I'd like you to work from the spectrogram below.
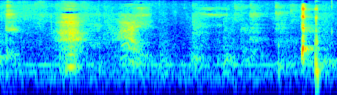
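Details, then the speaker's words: Hiccups in a young child who gets them every day: soft breathy sounds, then a sharp, abrupt hiccup near the end with a smaller catch just after it. "and you still get those hiccups every day every day you get to hiccup yes you do hiccups"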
